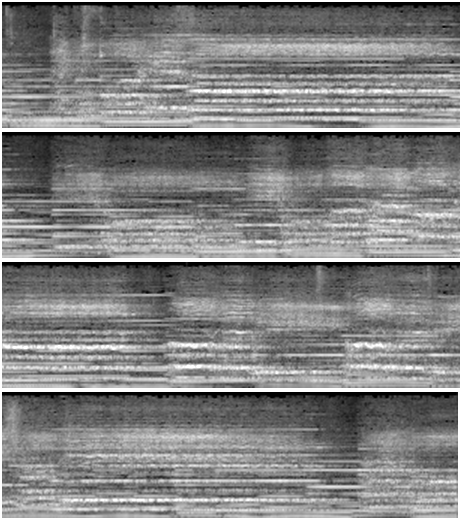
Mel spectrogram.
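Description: Choir and congregation singing the closing hymn, over sustained low chords that change every second or two.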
